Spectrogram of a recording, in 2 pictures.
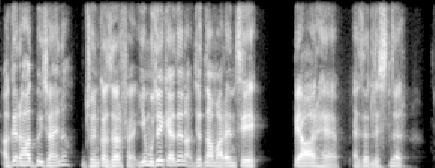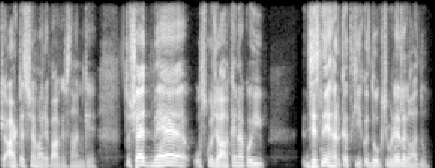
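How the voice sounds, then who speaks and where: A man talks bluntly and with emphasis, his pitch in an ordinary middle range. The sound is dry and close, with almost no room around it. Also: fairly even intonation, moderate pace, a little mellow, no echo. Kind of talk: casual interview talk.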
